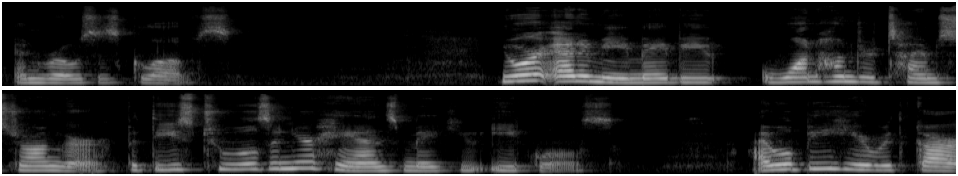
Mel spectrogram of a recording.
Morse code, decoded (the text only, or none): none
